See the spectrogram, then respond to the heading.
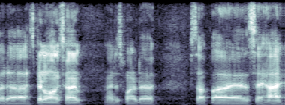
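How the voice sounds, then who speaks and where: Using a raspy, put-on character voice, a man talks at a fairly quick pace with a very deep, low pitch and monotone, flat intonation. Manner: sleepy, low energy.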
